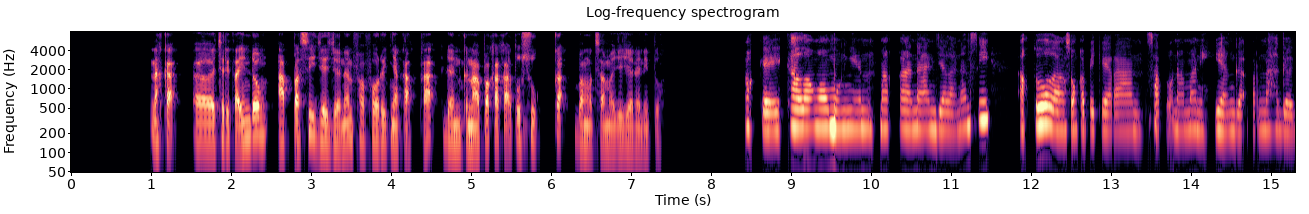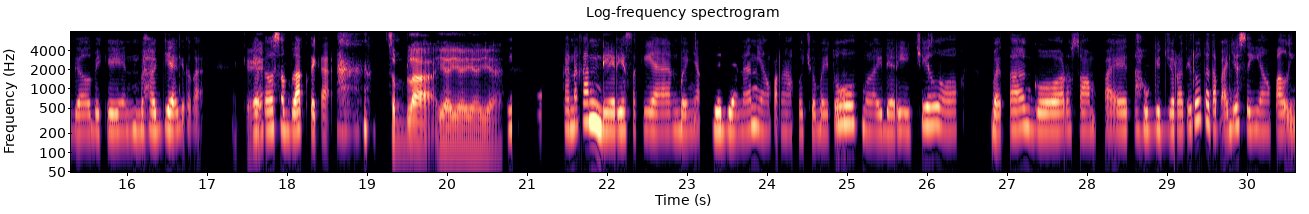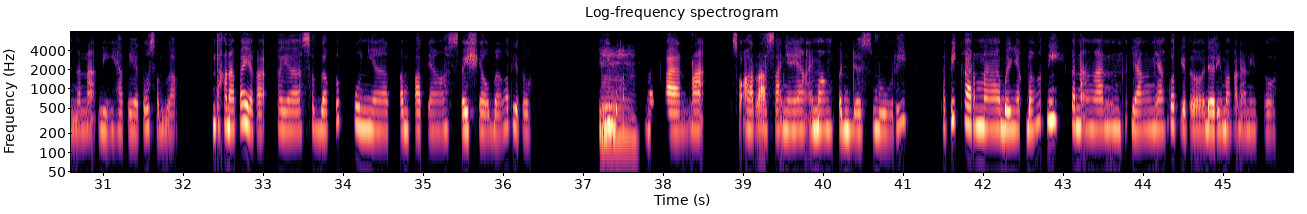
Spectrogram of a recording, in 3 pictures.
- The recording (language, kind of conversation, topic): Indonesian, podcast, Apa makanan kaki lima favoritmu, dan kenapa kamu menyukainya?
- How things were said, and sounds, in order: chuckle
